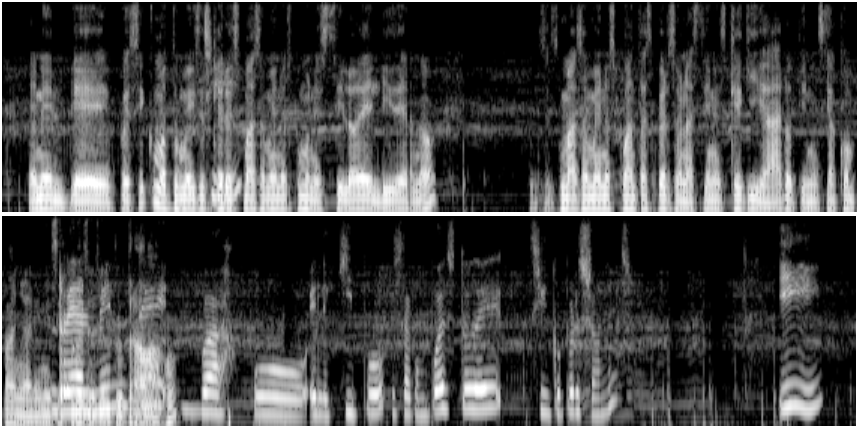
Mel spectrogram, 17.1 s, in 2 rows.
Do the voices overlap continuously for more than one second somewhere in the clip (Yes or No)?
Yes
